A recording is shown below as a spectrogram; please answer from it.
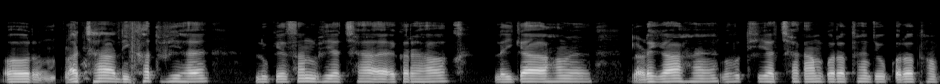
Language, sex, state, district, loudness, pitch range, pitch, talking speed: Hindi, male, Chhattisgarh, Balrampur, -19 LUFS, 125-135 Hz, 130 Hz, 145 wpm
